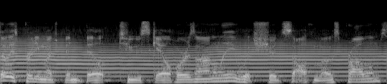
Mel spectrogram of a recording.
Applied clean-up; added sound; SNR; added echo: none; Trumpet; 4 dB; none.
